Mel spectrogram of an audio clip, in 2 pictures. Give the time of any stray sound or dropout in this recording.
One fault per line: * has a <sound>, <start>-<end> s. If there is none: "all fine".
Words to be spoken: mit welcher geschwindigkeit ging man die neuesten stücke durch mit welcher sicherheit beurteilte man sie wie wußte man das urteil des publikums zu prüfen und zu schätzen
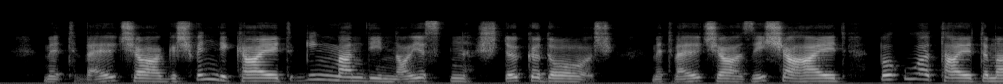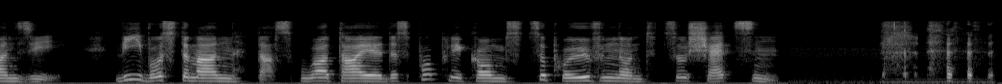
* has a laugh, 18.8-20.0 s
